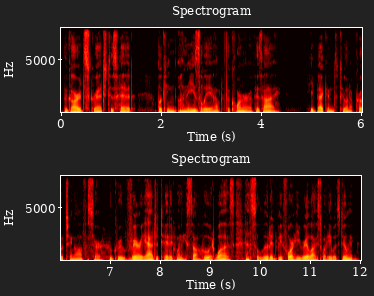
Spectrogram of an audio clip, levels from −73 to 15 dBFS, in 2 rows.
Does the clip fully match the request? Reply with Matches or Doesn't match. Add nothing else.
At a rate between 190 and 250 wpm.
Matches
